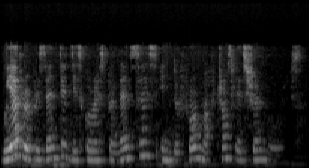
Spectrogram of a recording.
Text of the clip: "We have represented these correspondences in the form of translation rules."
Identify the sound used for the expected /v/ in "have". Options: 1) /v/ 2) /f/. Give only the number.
1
